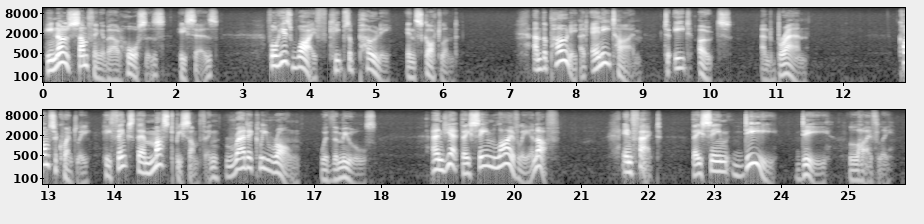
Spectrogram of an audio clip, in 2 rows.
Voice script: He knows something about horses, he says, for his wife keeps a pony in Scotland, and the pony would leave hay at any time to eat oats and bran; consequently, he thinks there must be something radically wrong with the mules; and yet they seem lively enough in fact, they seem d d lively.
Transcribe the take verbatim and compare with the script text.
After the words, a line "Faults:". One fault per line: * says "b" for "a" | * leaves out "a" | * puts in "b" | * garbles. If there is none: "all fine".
He knows something about horses, he says, for his wife keeps a pony in Scotland, and the pony at any time to eat oats and bran; consequently, he thinks there must be something radically wrong with the mules; and yet they seem lively enough in fact, they seem d d lively.
Faults:
* leaves out "would leave hay"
